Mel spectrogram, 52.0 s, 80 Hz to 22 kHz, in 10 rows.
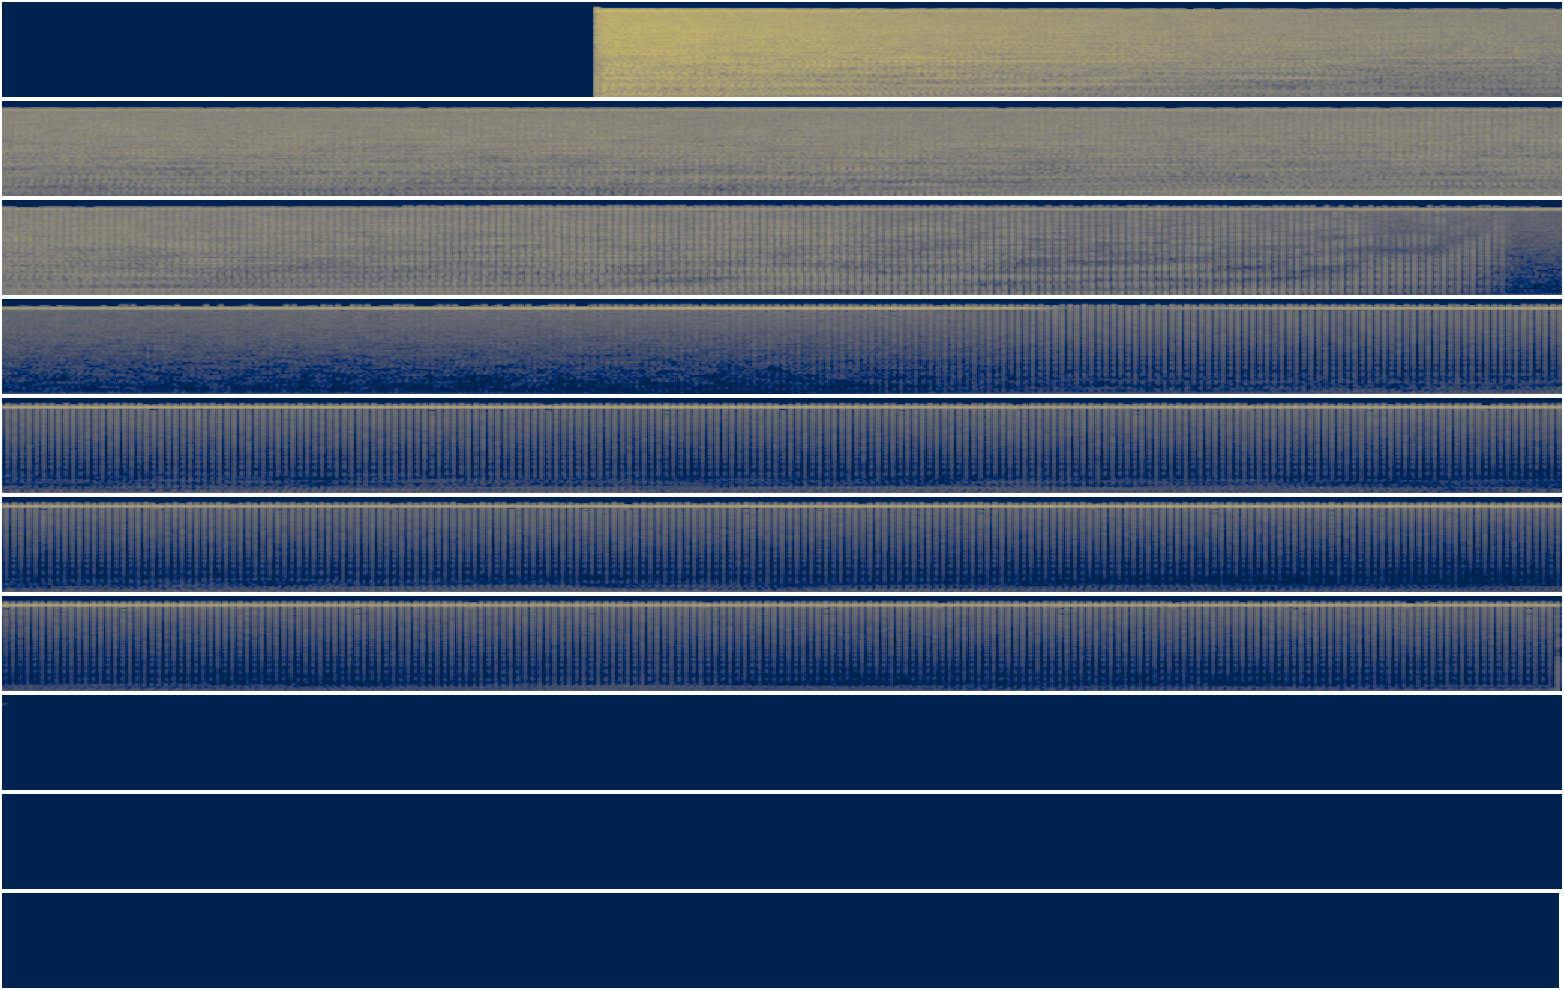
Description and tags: Sounds intended for a sound experiment.
derived from this sound:
Descriptions will be updated to show what processing was done to each sound, but only when the experiment is over.
To participate in the sound experiment:
a) listen to this sound and the original sound.
b) Consider which one sounds more unpleasant. Then enter a comment for this sound using the scores below.
c) You should enter a comment with one of the following scores:
1 - if the new sound is much more unpleasant than the original sound
2 - If the new sound is somewhat more unpleasant than the original sound
3 - If the sounds are equally unpleasant. If you cannot decide which sound is more unpleasant after listening to the sounds twice, then please choose this one.
4 - The original sound was more unpleasant
5 - The original sound was much more unplesant.
Dare-26, databending, image-to-sound, unpleasant, sound-experiment, experimental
